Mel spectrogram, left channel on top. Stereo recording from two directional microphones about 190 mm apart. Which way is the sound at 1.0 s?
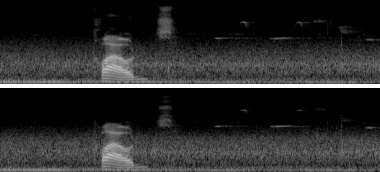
15° left (ahead or behind).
